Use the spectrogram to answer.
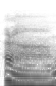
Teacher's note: और त्रिमात्रिक प्लुप्त जो है जिसका नामकरण प्लुप्त किया है, जिसको त्रैमात्रिक कहते हैं, जिसमें रा में ये 3 अक्षर आता है, इसको रा को तिगुना खींचते हैं, राम। ये दुख प्रकट करने के लिए इस तरह का उच्चारण किया जाता है दुख से।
